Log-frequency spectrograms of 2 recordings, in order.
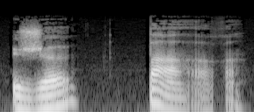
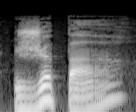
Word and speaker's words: pars: Okay, so the first form is je pars. So final S not pronounced.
